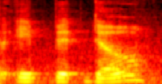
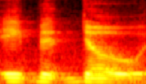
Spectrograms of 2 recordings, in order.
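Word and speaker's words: 8BitDo: So, pronouncing it 8-bit do is probably, you know, it is not probably, it's definitely the right way.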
